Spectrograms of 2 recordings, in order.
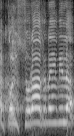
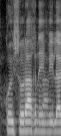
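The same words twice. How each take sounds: First: Very high, ringing despair at सुराग नहीं मिला; impassioned cry. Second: Said in the usual way. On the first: A narrator's reading. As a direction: proclaim the fruitless search at high pitch. Dramatic take, then subdued repeat. (ऊँचे सुर में हताश पुकार)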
